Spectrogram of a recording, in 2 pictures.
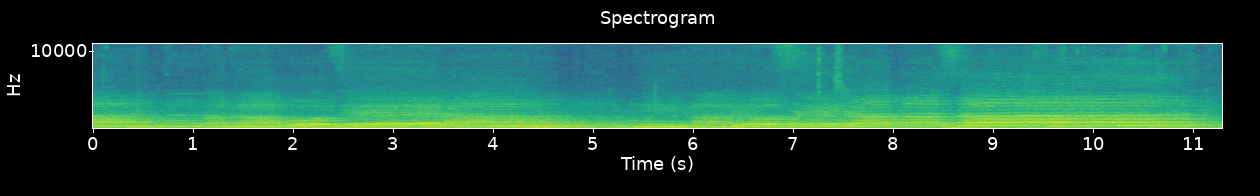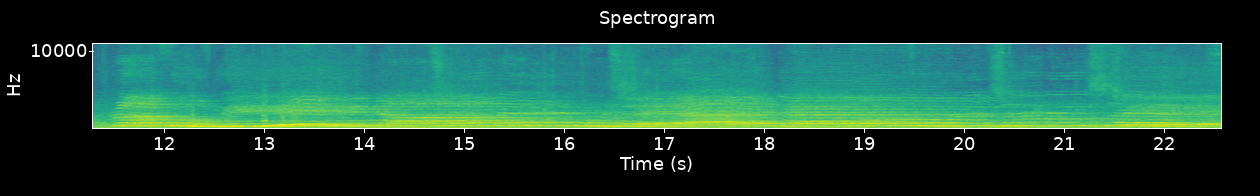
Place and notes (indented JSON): {
  "title": "Park Lane, Harare, Zimbabwe - City Presbyterian Church Harare",
  "date": "2012-10-04 18:40:00",
  "description": "Its almost 7 and I’m rushing for my combi taxi on the other side of Harare Gardens… as I turn the corner into Park Lane, past the National Gallery, gospel sounds are filling the street. All windows and doors are open on the building opposite the hotel… I linger and listen… and I’m not the only one…",
  "latitude": "-17.83",
  "longitude": "31.05",
  "altitude": "1487",
  "timezone": "Africa/Harare"
}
